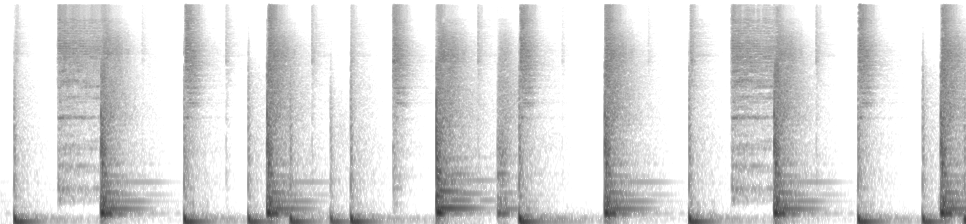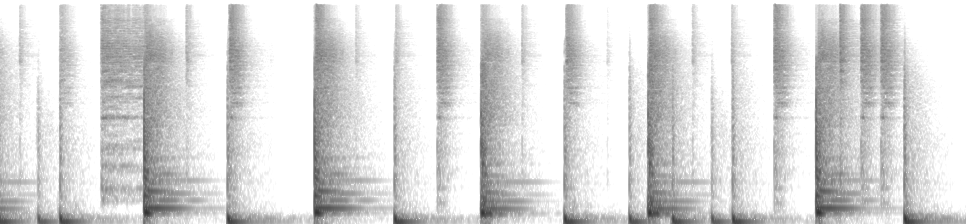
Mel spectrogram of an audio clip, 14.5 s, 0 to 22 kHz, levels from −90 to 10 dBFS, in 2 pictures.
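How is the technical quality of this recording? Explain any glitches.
No glitches or faults are audible in this music.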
